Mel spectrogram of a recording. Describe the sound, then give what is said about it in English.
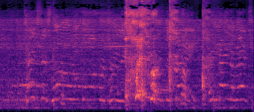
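Several harsh coughs burst out in quick succession, the first and loudest followed by a couple of shorter hacks, over a steady murmur of voices in the background. “I'm still coughing.”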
